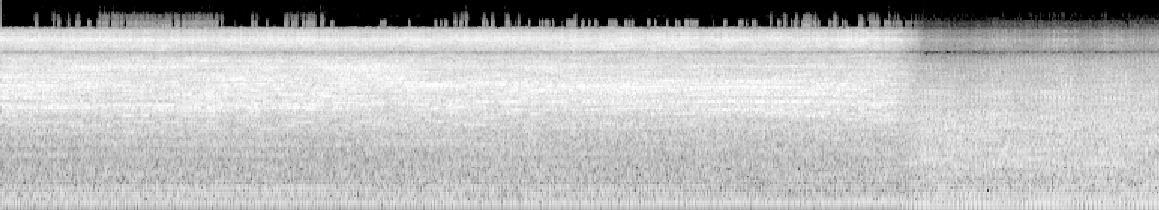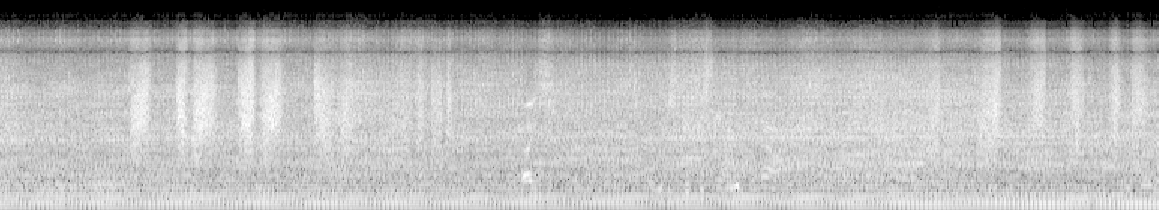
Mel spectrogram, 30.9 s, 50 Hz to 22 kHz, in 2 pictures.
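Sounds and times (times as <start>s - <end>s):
engine running: 0.0s - 30.9s
sawmill cutting log: 0.0s - 30.9s.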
